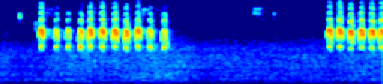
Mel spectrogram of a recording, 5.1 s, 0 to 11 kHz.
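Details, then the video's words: Northern mockingbird, a bird said to copy some 200 sounds, singing a fast run of sharp repeated chirps about five per second for nearly two seconds, then a pause and a fresh burst of the same notes. "Masteran suara burung NORTHERN MOCKINGBIRE bisa merekam 200 suara"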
